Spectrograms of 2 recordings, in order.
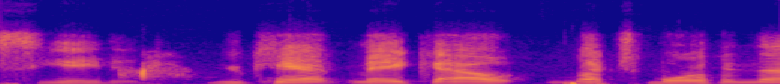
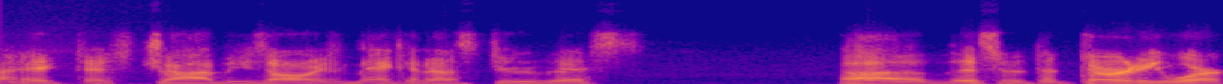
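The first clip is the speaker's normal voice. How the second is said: low, disgruntled, complaining goblin voice; 4 semitones lower than usual. Game narrator voicing a goblin overheard in a passageway, in goblin voice. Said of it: "you hear goblin voices talking about".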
